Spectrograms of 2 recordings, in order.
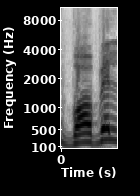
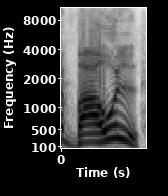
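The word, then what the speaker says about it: vowel: बट फिर भी मैं आपको बता दूं इस वर्ड का प्रोनंसिएशन वोवेल नहीं है। इसका राइट प्रोनंसिएशन है वाउल। Remember this wow. इट्स नॉट वोवेल। इट्स वाउल। और जब ये ज्यादा हो जाते हैं यानी कि एक होता है वाउल बट ज्यादा हो गए तो वाउ्स। आप इन्हें ऐसे पढ़ेंगे वाउ्स। ठीक है? तो इन्हें वोवेल्स पढ़ते हैं। नॉट वोवेल। रिमेंबर।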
